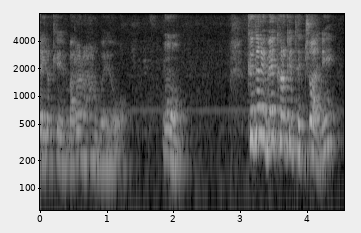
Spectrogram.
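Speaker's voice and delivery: ordinary delivery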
